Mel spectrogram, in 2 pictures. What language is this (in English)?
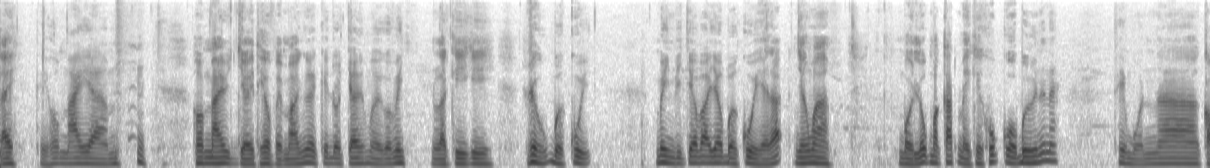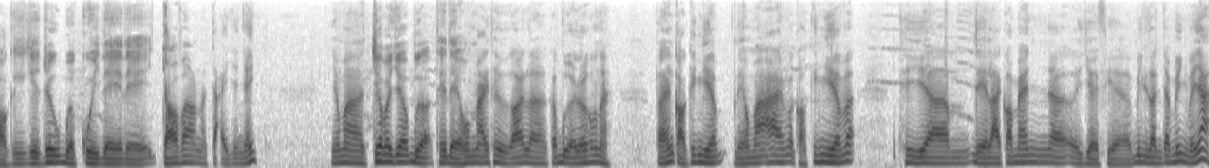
Vietnamese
